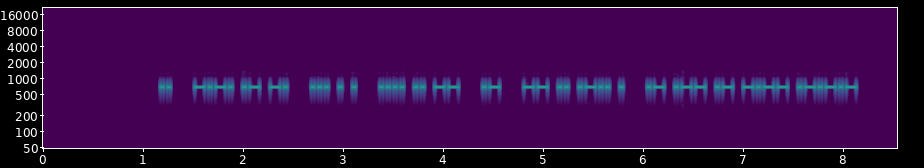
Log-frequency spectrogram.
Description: Morse code, heard as a keyed tone, about 36 wpm, 700 Hz. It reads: I CAN SEE HIM A MILE AWAY.
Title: Sentences from Top 1000 Words - Review Part 1 - 35wpm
